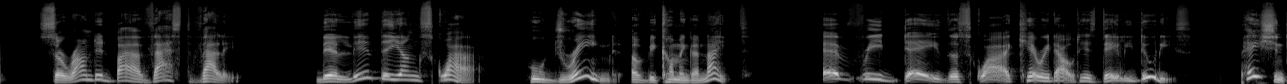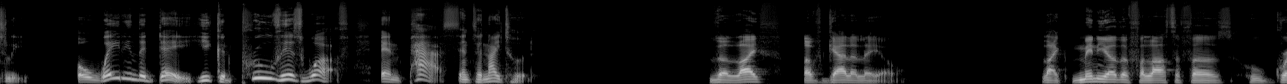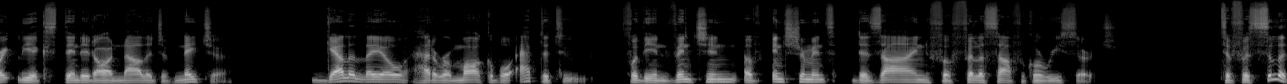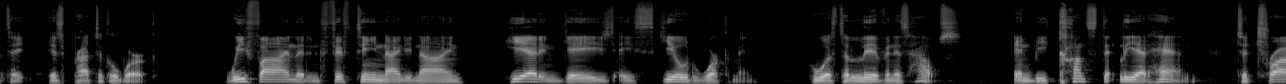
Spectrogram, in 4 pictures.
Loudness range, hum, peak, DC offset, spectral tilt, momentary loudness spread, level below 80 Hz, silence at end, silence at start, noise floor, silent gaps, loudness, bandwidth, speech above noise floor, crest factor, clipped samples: 5 LU; none; -8 dBFS; under 0.1%; -5 dB/octave; 12 LU; -64 dBFS; 0 s; 0.4 s; -86 dBFS; none; -26 LUFS; over 20 kHz; 60 dB; 20 dB; under 0.1%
